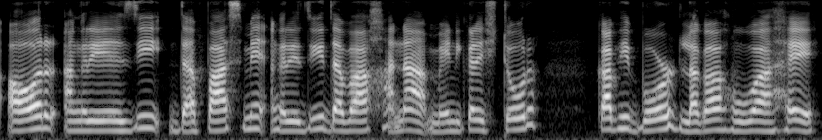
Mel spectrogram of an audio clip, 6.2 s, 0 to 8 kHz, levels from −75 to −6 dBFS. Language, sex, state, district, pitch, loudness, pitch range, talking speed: Hindi, female, Uttar Pradesh, Lucknow, 210 Hz, -19 LUFS, 205-235 Hz, 145 wpm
